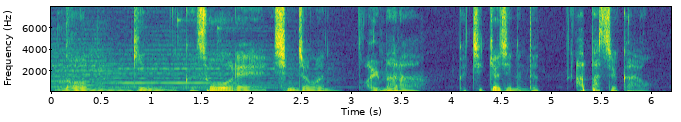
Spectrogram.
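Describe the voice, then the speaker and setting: A man speaks at a very slow pace in a calm, soothing tone, his voice dry and close with no echo while music plays in the background. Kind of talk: sleep talk.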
